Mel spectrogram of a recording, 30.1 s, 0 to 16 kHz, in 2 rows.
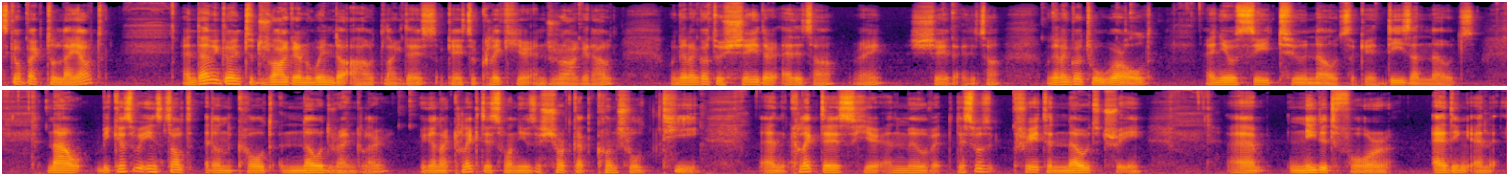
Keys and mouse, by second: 0.0 click, 4.0-5.8 drag, 6.8-9.4 drag, 10.4-11.3 drag, 12.1 middle click, 13.9 middle click, 15.1 middle click, 19.0 click, 21.5 ctrl+t, 23.1-25.1 drag.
